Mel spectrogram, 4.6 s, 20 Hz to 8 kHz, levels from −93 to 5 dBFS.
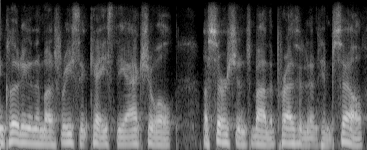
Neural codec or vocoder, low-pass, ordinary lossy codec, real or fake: none; 7.2 kHz; Opus, 32 kbps; real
